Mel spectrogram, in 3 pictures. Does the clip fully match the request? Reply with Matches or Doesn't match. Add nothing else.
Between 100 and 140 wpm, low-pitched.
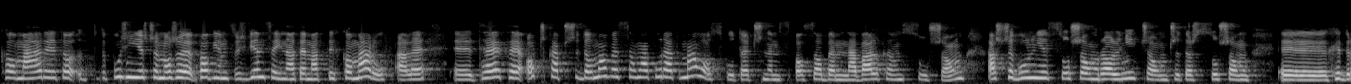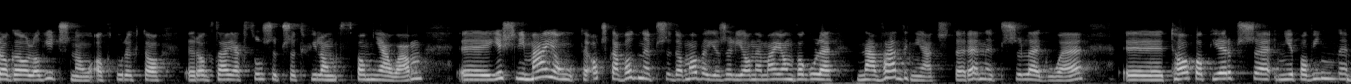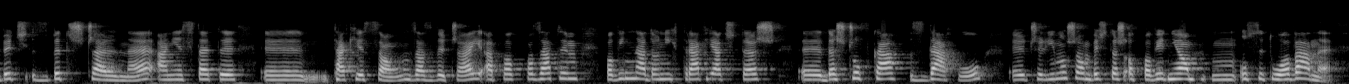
Doesn't match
